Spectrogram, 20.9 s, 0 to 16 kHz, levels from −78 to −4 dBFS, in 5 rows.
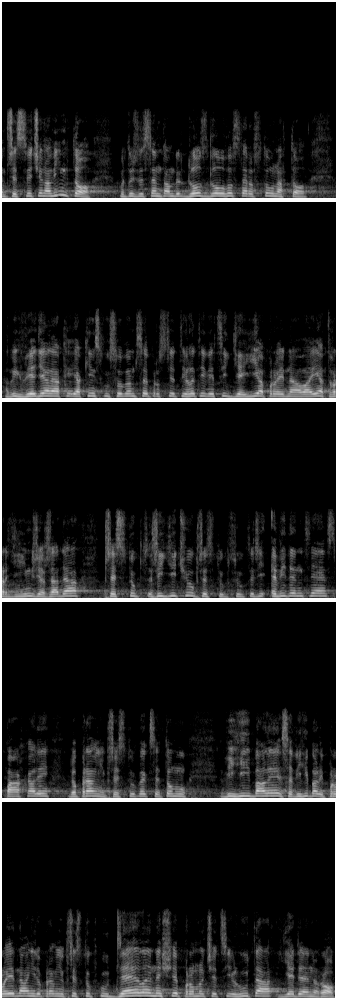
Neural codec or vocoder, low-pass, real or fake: codec, 16 kHz, 16 kbps, FreqCodec, smaller model; 7.2 kHz; fake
